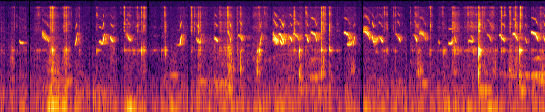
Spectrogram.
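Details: Several colourful chicks kept as pets calling with bright, high, short peeps, repeated steadily and sometimes doubled, over a faint background with occasional taps and clicks.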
